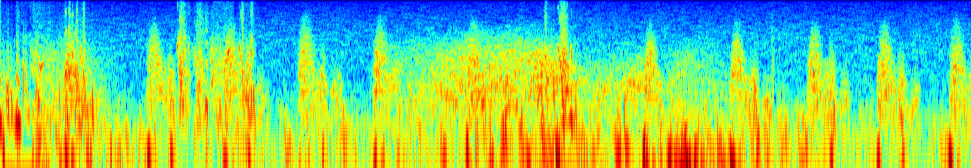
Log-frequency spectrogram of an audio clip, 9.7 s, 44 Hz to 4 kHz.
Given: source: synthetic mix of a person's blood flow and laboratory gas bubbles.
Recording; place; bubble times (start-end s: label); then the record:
Doppler ultrasound of blood flow; subclavian vein
0.00-0.46 s: bubbles
0.57-1.01 s: bubbles
1.76-2.34 s: bubbles
2.37-2.59 s: bubbles
5.43-5.81 s: bubbles
From the record:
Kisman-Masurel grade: 222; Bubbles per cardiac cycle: several, 3 to 8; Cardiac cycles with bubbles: 10 to 50%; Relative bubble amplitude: moderate (0.250 to 0.450); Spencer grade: 2 (many but less than half of the cardiac periods contain bubble signals, singularly or in groups); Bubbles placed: anywhere in the cardiac cycle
